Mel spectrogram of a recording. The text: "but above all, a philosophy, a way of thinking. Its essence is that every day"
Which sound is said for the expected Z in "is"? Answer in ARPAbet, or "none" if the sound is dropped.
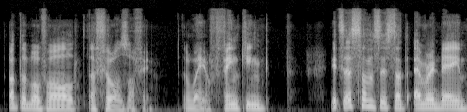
S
